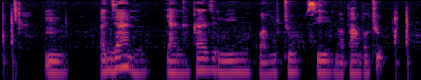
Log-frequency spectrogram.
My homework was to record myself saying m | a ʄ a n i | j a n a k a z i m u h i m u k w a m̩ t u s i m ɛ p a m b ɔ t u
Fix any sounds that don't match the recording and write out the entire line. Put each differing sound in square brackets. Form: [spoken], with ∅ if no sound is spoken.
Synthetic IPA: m | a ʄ a n i | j a n a k a z i m u h i m u k w a m̩ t u s i m [a] p a m b ɔ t u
